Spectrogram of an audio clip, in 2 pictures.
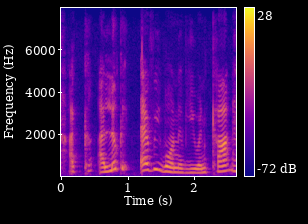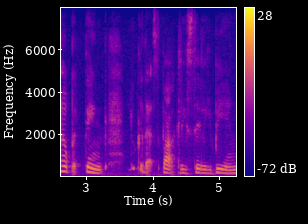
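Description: A woman talks at a moderate pace. Her pitch swings very widely. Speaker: spoken word poet. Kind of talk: spoken word poetry reading. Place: home room. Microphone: webcam.

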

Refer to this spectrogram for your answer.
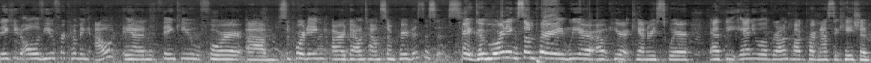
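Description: Against light background noise, a woman speaks high and fairly quickly, with ordinary pitch variation. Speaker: event broadcast host. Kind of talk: live event commentary. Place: street. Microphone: headset.

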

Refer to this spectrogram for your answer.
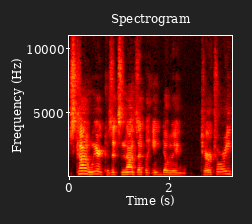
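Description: Fairly quick speech from a man, the background quiet. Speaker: wrestling history vlogger. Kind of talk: casual vlog commentary. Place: home room. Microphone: phone near.

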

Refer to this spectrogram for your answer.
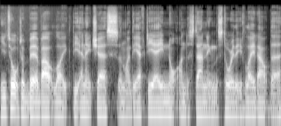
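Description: A man speaks with a southern English accent and a very deep, low pitch. His intonation is fairly even, and he leaves hardly any pauses. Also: moderate pace. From England, near London. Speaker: podcast host. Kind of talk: interview. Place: home room. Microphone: studio mic.

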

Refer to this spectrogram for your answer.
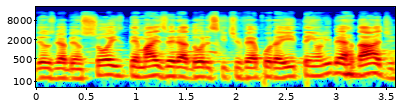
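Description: A man speaks at a moderate pace. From Brazilian Northeast. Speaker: pastor. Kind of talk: church service announcements. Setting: church. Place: hall. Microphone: handheld.

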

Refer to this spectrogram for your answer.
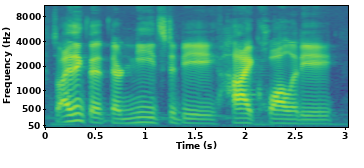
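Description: There is faint background music. This man's pitch shows ordinary variation. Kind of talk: interview answer. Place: studio. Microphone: lapel.

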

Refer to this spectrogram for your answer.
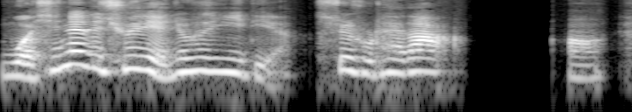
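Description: A woman with a Northeastern Chinese accent speaks at a fairly quick pace in a high pitch with ordinary pitch variation. Her tone is bright and sharp. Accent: Northeastern Mandarin. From Northeast China. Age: 30s. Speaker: vlogger; vlogger talking about seeking marriage. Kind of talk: personal monologue to camera. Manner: chatty, colloquial with many fillers. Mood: calm, wistful storytelling.

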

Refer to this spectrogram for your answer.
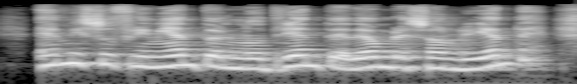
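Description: A man talks at a moderate pace with a high pitch. His pitch varies in an ordinary way. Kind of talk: spoken word poetry. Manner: introspective, brooding.

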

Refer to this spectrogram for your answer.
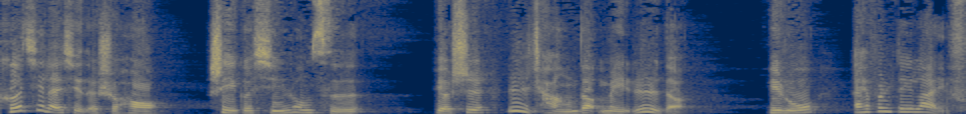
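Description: A woman speaks with a Chinese accent at a moderate pace, her pitch swinging very widely. She leaves long, frequent pauses over a quiet background. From China. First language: Mandarin Chinese. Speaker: middle school English teacher. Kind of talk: lecture. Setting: recorded online class. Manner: formal. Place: studio. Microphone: lapel.

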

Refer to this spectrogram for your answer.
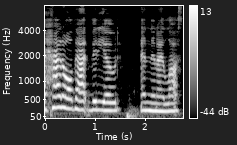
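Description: The woman takes a fairly slow pace as she talks. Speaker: vlogger. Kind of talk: casual vlog chat. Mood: mildly exasperated, laughing. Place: office. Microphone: phone near.

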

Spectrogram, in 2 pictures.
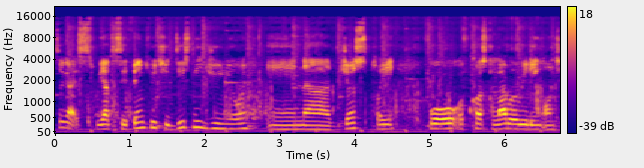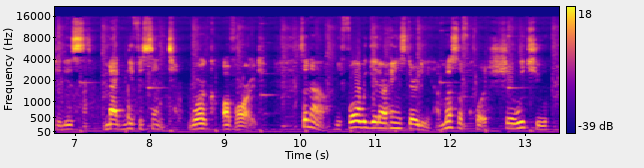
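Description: The speech keeps a moderate pace, with clear music in the background. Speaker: toy reviewer. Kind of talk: casual toy review commentary. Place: home room.

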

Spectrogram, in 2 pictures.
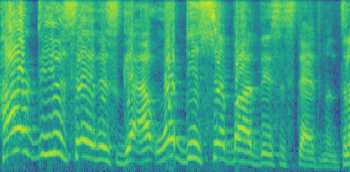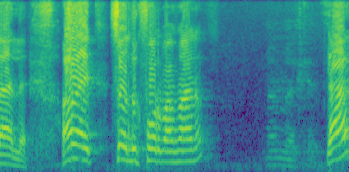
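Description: A man speaks in an animated tone with very wide pitch swings against a quiet background. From Ethiopia. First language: Amharic. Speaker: English teacher. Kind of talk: tutorial. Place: studio. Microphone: lapel.

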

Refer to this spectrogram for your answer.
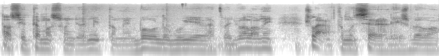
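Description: A man's very deep, low voice at a very fast pace, fairly even intonation, light background noise. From Hungary. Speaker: table tennis player; guest. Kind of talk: casual interview. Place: studio. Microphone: lapel.

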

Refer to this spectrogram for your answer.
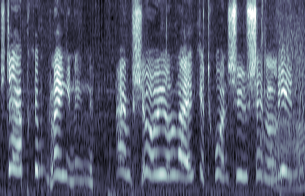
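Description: A put-on character voice sits at an extremely high pitch. Background noise is clearly audible. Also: moderate pace. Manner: scolding, stern.

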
